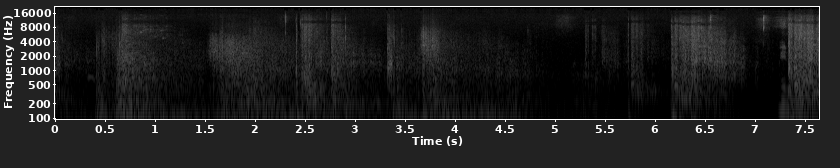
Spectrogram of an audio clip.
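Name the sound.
helicopter gunfire in Myth II video game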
